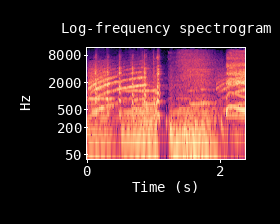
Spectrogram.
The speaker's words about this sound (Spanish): Mira, las alarmas se las dejamos a Arturo, que él es el alarmero. Arturo, prende la alarma.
